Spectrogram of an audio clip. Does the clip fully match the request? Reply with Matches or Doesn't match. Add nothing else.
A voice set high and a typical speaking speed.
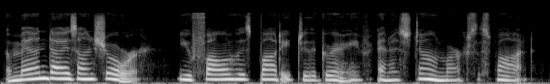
Matches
